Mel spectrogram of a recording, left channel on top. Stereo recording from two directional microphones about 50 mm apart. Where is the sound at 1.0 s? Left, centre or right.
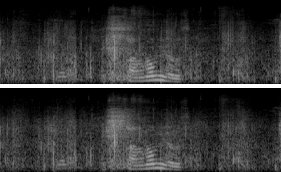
Left.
